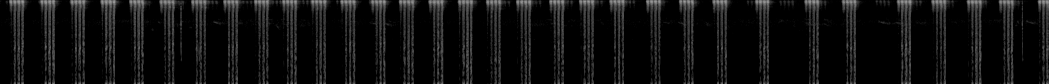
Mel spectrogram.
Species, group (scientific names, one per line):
Platycleis albopunctata
Orthoptera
